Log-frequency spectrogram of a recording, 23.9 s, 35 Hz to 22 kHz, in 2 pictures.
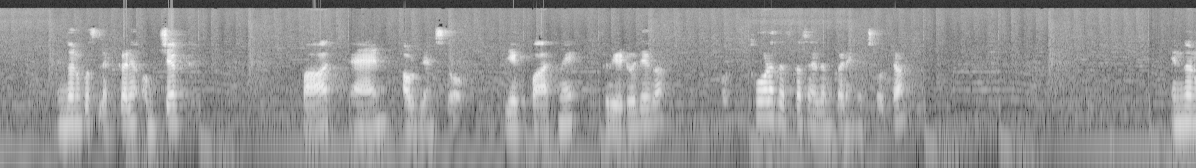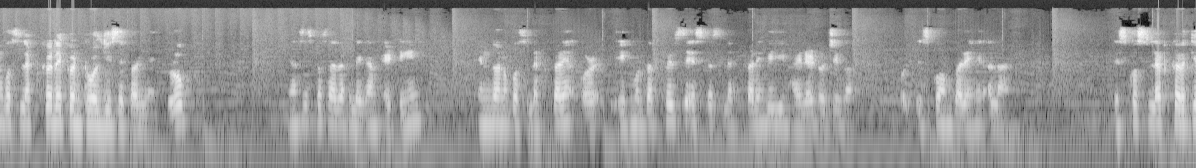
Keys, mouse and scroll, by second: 8.4 alt+scroll down 2, 11.1 click, 12.9 ctrl+g, 14.0 click, 21.1 click, 23.0 ctrl+z.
